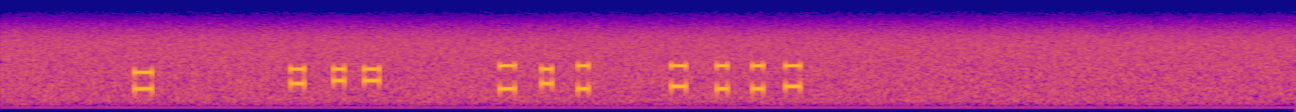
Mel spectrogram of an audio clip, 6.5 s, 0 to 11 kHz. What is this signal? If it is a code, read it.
DTMF, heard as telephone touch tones, dialled by hand, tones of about 70 ms, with hum. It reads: 1 800 383 6336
